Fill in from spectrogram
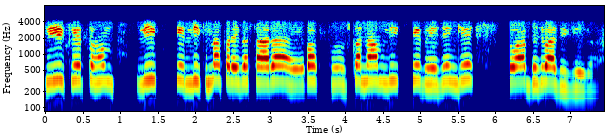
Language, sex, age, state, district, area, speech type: Hindi, female, 18-30, Uttar Pradesh, Jaunpur, rural, conversation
